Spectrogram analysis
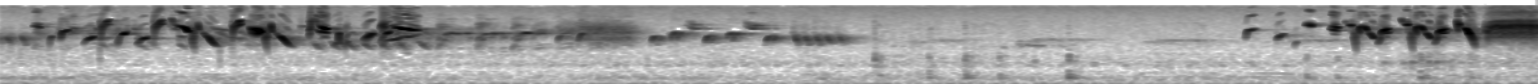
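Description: A European goldfinch sings a rapid, tinkling jumble of high twittering notes and liquid trills, pausing midway before resuming the bright, chattering phrases.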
